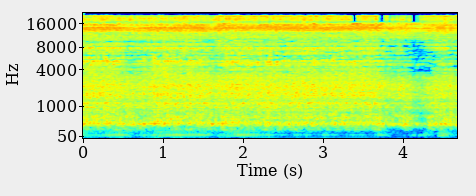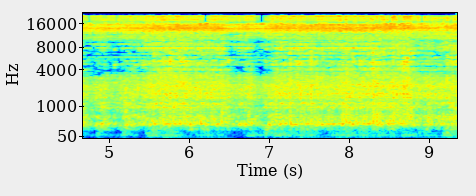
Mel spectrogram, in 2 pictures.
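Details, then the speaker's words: Maruti 800 (1997) carburettor petrol engine at idle after adjusting the carburettor fuel adjustment screw; steady low hum without shaking, light rattling, engine now smooth without vibration. "பார்த்தீங்கன்னா engine vibration இல்லாமல் ஸ்மூத்தாக இருக்கும்."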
